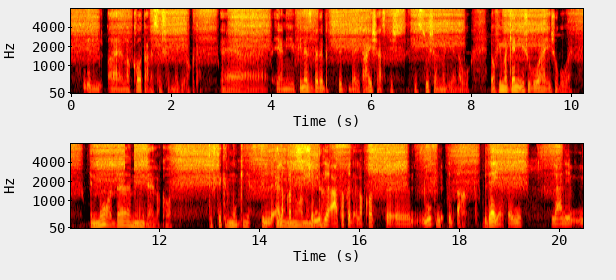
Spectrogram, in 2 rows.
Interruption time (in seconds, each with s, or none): 14.1 s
